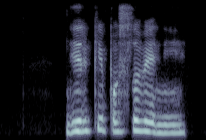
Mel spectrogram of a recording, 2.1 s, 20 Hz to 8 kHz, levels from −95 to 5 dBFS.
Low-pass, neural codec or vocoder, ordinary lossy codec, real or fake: 7.2 kHz; vocoder, 22.05 kHz, 80 mel bands, Vocos; none; fake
